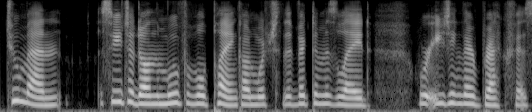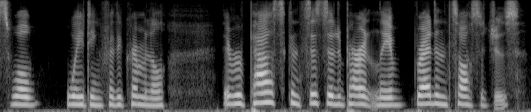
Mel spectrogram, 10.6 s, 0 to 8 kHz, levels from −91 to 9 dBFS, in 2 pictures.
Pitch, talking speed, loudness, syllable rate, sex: 215 Hz, 170 wpm, -21 LUFS, 5.6 syllables/s, female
